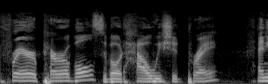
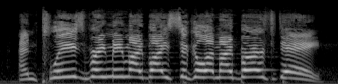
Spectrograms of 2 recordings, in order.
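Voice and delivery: shrill, very high-pitched, loud yell; 12 semitones higher than usual. Retelling a story of a boy's bedtime prayer: imitating a boy yelling loudly. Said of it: "he yells really loudly".

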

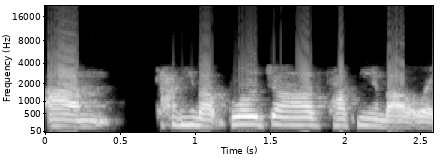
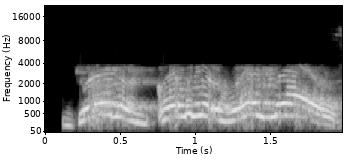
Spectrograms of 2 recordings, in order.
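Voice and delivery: very high, shrill, barked drill-sergeant scream; 12 semitones higher, 7 dB quieter than usual. Asked for a drill sergeant scream, the speaker calls their kid: drill sergeant scream. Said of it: "Could you give us your Let best drill this. sergeant scream?".

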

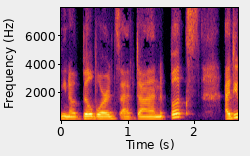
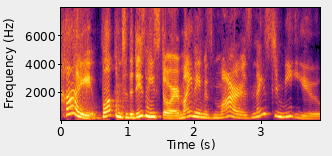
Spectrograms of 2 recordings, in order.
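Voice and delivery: put-on high-energy, upbeat salesperson voice; 8 semitones higher, 3 dB louder than usual. Showing a voice party trick: Disney store greeting voice. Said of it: "with something as high energy and performance as Disney".

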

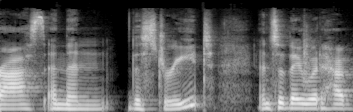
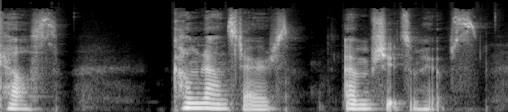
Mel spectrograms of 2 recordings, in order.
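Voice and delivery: mock sweet, exasperated voice. Retelling how her dad answered after she wrecked his car; mock sweet, exasperated voice. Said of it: "in the most sweeted, almost exasperated voice".

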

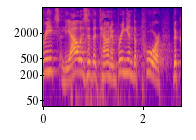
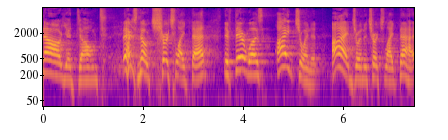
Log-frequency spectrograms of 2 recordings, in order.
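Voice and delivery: play-acted, slow, almost sneering tone; 4 dB louder than usual. Retelling the counterman's answer about the church: imitating an almost sneer. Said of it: "almost sneered as he answered".

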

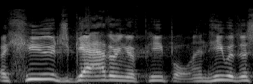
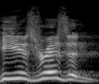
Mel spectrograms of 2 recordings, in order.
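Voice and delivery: acted-out abrupt, sudden, loud, full-throated shout; 3 semitones higher, 5 dB louder than usual. Retelling how an old priest answered a speaker: shouting. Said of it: "suddenly he just shouted".

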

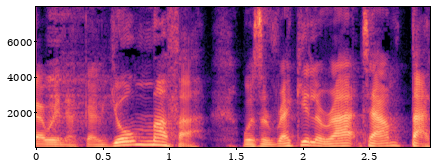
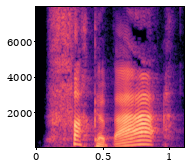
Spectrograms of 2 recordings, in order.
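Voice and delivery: put-on Cockney accent, pitched up; 7 semitones higher than usual. Showing the phrase he used to get into character, the speaker does a cockney accent. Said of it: "to get into a Cockney accent".

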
